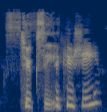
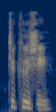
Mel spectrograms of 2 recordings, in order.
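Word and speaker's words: Tucuxi: Tuxi. Takushi. Oh, there we go. I've been saying that wrong.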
